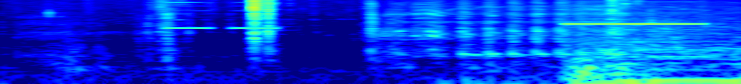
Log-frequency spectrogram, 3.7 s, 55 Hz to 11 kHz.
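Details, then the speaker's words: Mazda with dead battery, jump-started with an IMAZING IM29 portable jump starter. Brisk quick cranking catching into a steady low idle: strong starter, clean normal start. "Wow, that's pretty good, isn't it? Alright, so that definitely worked. That battery sounded fully charged."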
